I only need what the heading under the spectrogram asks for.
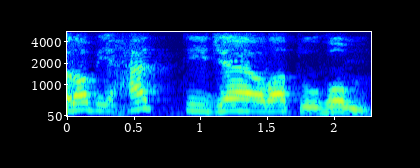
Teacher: إضغام التاء في التاء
